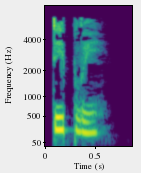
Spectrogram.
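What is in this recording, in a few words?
"deeply", US English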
